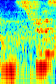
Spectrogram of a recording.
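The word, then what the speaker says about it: oestrus: इसमें ओ is silent, इसको कहते हैं ईस्ट्रस साइकिल और मेंस्ट्रुअल साइकिल।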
